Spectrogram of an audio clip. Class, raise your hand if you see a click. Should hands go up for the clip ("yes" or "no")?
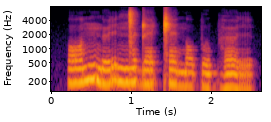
yes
